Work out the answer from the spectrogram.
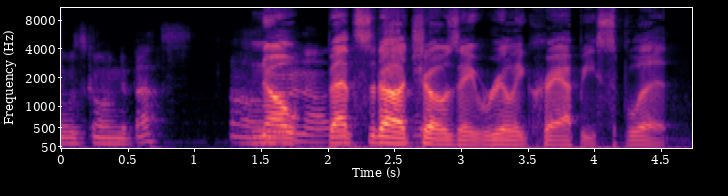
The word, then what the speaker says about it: Bethesda: Bethesda's. But I'm not Beth? sure. But Hold on, let's stop. Everybody stop talking. We are going to have a pronunciation class right now. It is spelled Bethesda. Bethesda.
